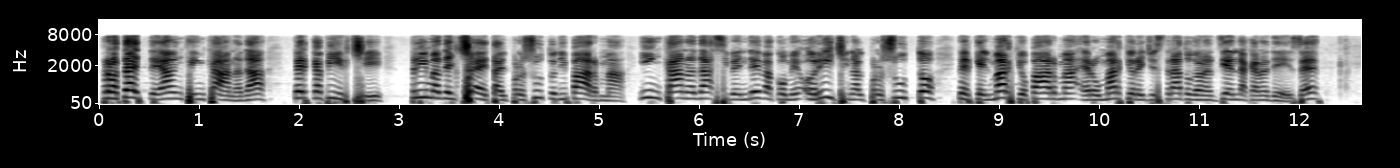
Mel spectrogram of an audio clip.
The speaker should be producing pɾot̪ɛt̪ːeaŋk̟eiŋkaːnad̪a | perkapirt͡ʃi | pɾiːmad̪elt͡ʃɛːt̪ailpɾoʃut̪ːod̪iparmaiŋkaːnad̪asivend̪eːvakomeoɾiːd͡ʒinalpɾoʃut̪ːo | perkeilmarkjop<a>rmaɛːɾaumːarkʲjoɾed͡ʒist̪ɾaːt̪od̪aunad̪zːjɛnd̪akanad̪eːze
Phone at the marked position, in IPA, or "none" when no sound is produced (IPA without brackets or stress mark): a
